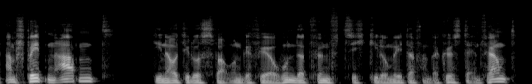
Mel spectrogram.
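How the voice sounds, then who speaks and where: A male narrator with a very low voice tells an adventure story as scripted radio play narration. His delivery is dramatic, and the sound is close and dry. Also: big pitch swings, moderate pace, no echo.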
